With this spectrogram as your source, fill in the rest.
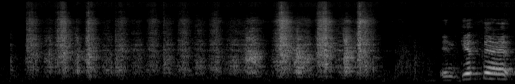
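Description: A farrier's rasp scrapes rhythmically across the bevel of a wooden board bow, stroke after stroke of close, rough rubbing, with a short burst of voice near the end.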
